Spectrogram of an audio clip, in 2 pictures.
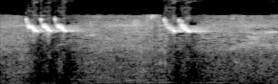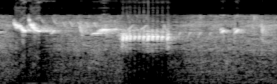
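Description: A female violaceous euphonia calls to her mate with short bursts of high, thin, slurred chips about every two seconds, ending in a brief rapid trill.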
